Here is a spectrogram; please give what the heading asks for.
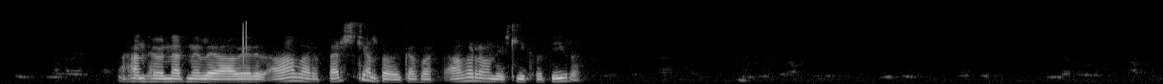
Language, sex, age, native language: Icelandic, male, 40-49, Icelandic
